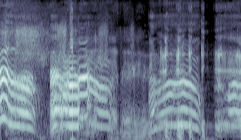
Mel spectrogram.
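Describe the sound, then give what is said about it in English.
A voice imitates a hedgehog with a run of squeaky, whiny, wavering cries in several short bursts, fairly loud, with brief breaks between them and no ordinary talk. “One, we shall make a sound like a hedgehog in three, two, one.”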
